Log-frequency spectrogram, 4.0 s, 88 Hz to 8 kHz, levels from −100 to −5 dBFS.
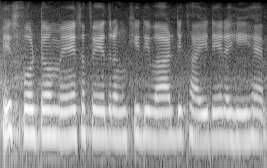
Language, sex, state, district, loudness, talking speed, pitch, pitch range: Hindi, female, Haryana, Jhajjar, -15 LUFS, 165 wpm, 200 Hz, 195-210 Hz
